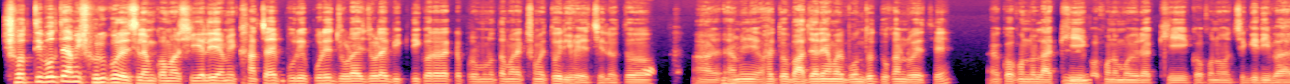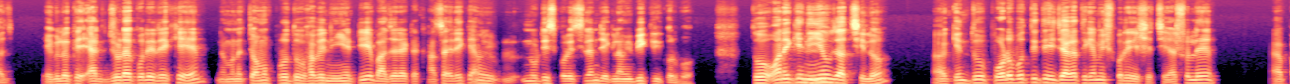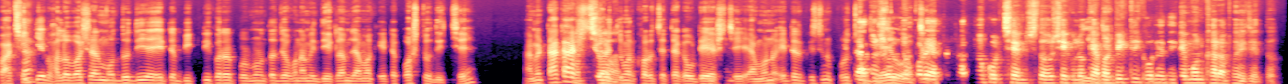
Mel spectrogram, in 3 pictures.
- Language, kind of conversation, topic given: Bengali, podcast, নতুন কোনো শখ শুরু করতে তোমার প্রথম পদক্ষেপ কী?
- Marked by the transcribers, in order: static; unintelligible speech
